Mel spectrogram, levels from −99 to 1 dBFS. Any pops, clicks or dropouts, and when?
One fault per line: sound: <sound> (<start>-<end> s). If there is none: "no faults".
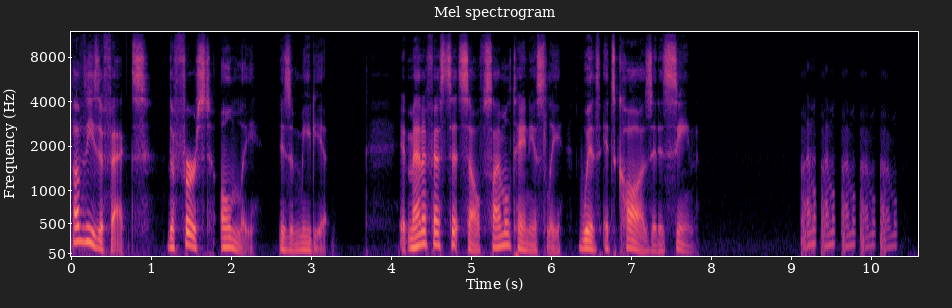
sound: laugh (9.1-10.3 s)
